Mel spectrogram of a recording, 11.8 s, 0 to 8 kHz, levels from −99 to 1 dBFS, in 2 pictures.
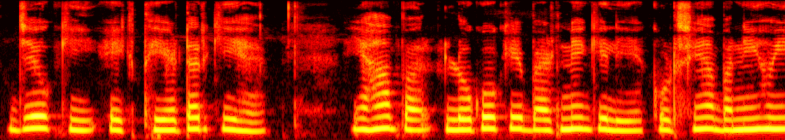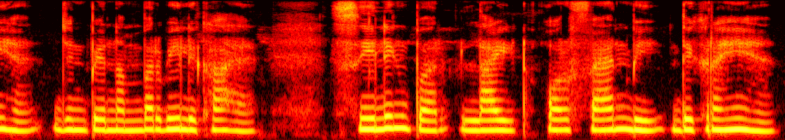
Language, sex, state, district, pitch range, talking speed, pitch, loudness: Hindi, female, Maharashtra, Nagpur, 215-235 Hz, 165 wpm, 225 Hz, -23 LUFS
